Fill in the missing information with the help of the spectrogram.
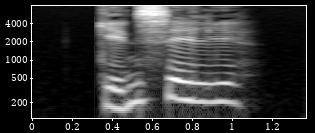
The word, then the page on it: gensælge: -ˌsεlˀjə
